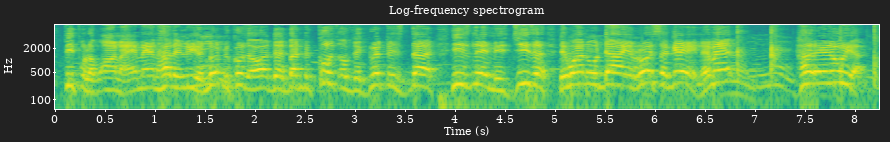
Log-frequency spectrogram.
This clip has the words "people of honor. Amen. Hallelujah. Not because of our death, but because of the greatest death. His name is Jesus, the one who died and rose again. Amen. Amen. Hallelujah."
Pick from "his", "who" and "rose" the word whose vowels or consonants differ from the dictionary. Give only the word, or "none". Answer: rose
